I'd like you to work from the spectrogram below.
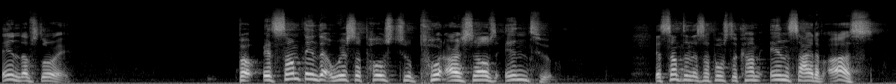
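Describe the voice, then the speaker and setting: With a high-sitting, darkish voice and lively intonation, a man gives a reflective religious talk to a live audience. He keeps it conversational and deliberate, questioning his listeners and pausing to put things another way.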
